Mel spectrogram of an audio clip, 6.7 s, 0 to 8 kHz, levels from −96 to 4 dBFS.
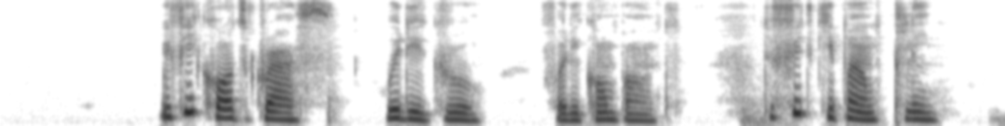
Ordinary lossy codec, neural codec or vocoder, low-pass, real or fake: none; none; none; real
